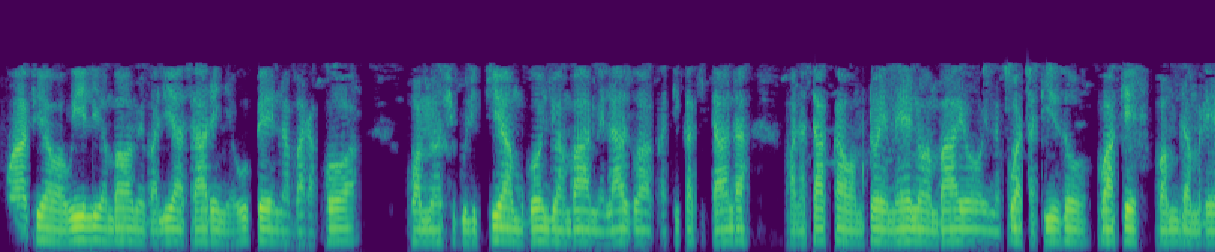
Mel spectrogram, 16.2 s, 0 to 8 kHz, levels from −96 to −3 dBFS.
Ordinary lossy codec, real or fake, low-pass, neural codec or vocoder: AAC, 16 kbps; real; 7.2 kHz; none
